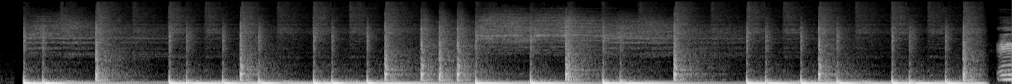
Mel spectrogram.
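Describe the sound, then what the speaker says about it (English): Rock drum beat backing a rock riff, a heavy kit groove with booming kicks, cracking snare hits and steady cymbals, loud and close, played alone with no talk. "I'll find a good drum beat now and I'll show it to you on the other side."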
